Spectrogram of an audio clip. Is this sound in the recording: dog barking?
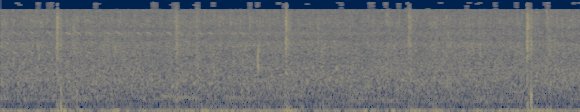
no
